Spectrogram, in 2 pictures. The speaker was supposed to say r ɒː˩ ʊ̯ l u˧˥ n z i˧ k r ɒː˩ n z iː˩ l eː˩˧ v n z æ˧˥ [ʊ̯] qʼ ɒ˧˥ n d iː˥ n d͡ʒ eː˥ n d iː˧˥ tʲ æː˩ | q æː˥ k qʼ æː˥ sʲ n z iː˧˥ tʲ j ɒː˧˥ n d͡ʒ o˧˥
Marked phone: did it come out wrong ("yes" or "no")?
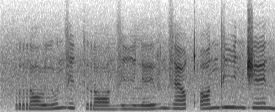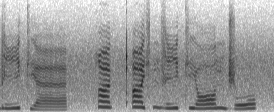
no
